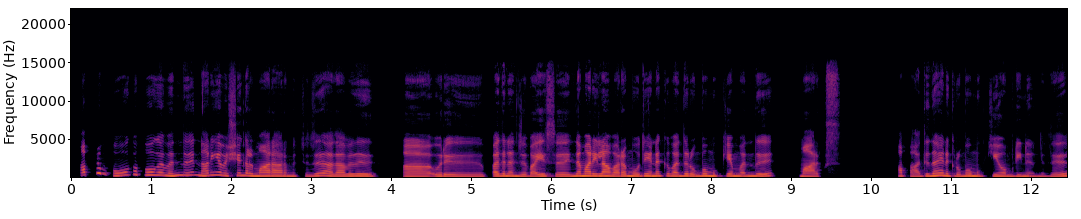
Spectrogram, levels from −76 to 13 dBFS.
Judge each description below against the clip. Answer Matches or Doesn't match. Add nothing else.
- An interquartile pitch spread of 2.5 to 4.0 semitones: Matches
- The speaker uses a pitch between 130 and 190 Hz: Doesn't match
